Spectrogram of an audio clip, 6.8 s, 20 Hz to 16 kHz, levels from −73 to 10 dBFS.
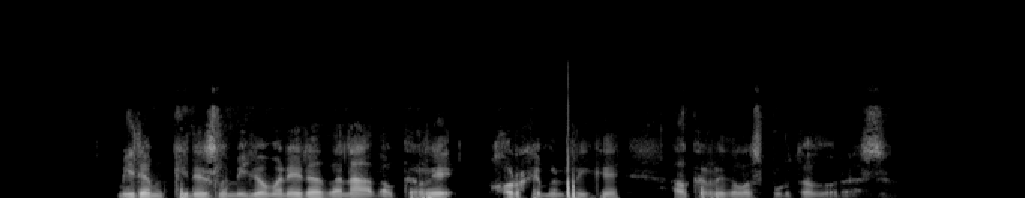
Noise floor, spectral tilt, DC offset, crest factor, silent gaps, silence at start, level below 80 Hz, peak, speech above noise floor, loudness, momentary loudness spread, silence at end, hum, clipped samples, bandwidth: -87 dBFS; -6 dB/octave; under 0.1%; 24 dB; none; 0.8 s; -54 dBFS; 0 dBFS; 63 dB; -24 LUFS; 13 LU; 0.95 s; none; under 0.1%; 9.6 kHz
